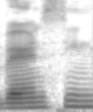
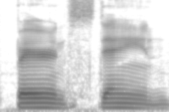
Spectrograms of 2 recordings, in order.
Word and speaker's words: Berenstain: don't know about the Berenstein bears yeah yeah bears a lot of people remember it as being the Berenstein bears right yeah but it's actually spelled with a it's berenstain bears oh yeah yeah but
